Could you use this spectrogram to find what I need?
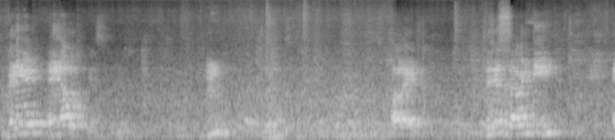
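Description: A man speaks calmly and clearly through a headset microphone.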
